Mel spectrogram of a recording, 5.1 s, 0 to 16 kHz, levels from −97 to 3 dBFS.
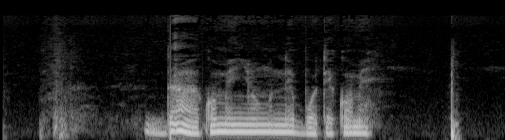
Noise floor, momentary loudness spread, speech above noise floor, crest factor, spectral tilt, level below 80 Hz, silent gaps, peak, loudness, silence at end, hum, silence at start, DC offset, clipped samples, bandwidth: -72 dBFS; 21 LU; 50 dB; 16 dB; -10.5 dB/octave; -46 dBFS; none; -8 dBFS; -24 LUFS; 0.45 s; none; 0.55 s; under 0.1%; under 0.1%; 10.5 kHz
